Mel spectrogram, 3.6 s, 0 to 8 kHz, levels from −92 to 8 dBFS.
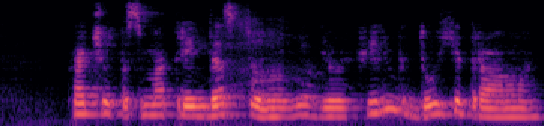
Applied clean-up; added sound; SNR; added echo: neural mask model DeepFilterNet 3.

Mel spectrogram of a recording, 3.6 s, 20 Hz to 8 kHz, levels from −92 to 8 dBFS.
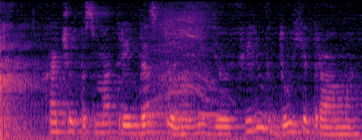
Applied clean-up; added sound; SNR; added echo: none; Breathing; 17 dB; reverberation time 0.8 s.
